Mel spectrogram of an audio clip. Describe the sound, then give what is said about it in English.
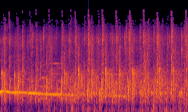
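Audience applause at a game event after an exciting second round, dense and steady clapping throughout with a thin whistle-like tone gliding slightly downward at the start. “So I'll give everybody a round of”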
